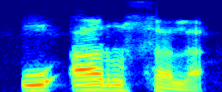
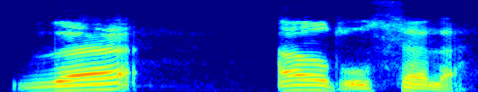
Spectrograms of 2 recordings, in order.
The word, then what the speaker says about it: وأرسل: وأرسل عليهم طيرا أبابيل ওয়াওয়ের উচ্চারণটা ওয়া অনেক সময় অনেকের ক্ষেত্রে দেখা যায় যে ও আরসালা এমন ভাবে উচ্চারণ করা হয় যে ওয়াওয়ের উচ্চারণটা ও ও আরসালা ও আরসালা এটা ভুল ওয়া ওয়া আরসালা ওয়া আরসালা এভাবে وأرسل عليهم طيرا أبابيل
